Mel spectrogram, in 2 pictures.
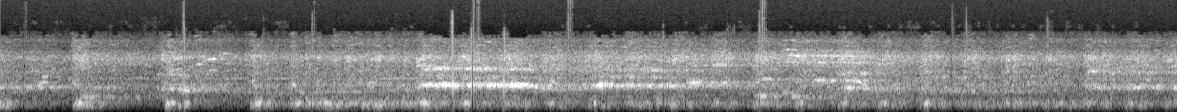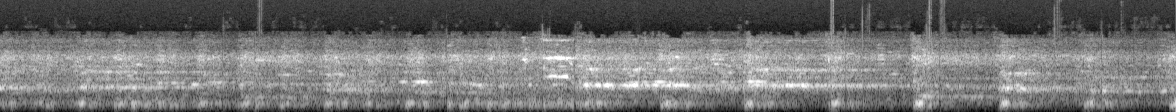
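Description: A large stadium crowd murmurs and chants steadily, outdoors.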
